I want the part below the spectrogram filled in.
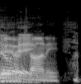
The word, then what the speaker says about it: Shohei Ohtani: Shohei, is that how you say it? Shohei, Shohei, Sho, Shohei, Shohei, Shohei. Ohtani. I even tried to spell it out phonetically, and I still have a trouble.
